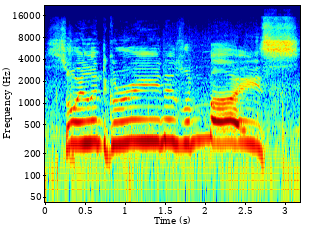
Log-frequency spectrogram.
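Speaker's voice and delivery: mock dramatic cinema scream; hammed-up movie shout. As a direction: wail it like the film's desperate hero. Repeats the parody line.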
